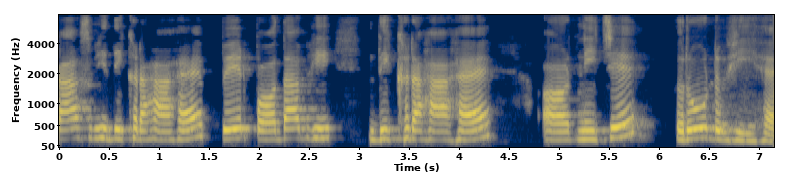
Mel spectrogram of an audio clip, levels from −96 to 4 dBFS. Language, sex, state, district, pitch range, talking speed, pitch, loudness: Hindi, female, Bihar, Sitamarhi, 195-235 Hz, 125 wpm, 220 Hz, -15 LUFS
